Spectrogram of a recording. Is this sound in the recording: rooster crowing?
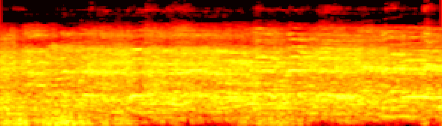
yes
